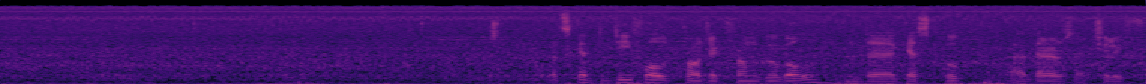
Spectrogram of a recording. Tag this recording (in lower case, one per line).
speech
